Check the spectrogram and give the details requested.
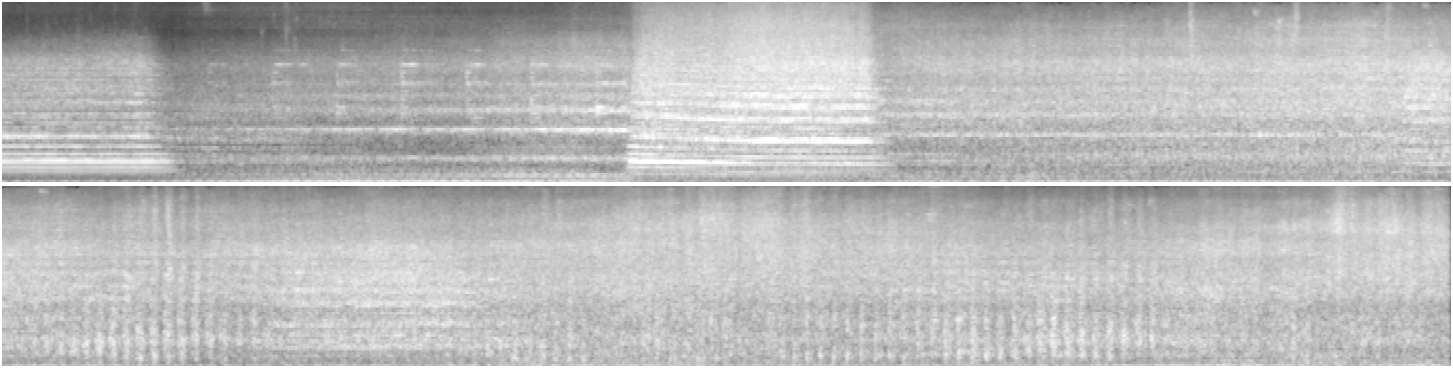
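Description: BNSF diesel locomotives sound a multi-chime air horn: a short blast, then a longer, louder one a few seconds later as the locomotives pass close by. A loaded coal train's hopper cars then roll past with a steady rumble and rhythmic clickety-clack of wheels over rail joints, with fainter horn blasts from further down the line midway.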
